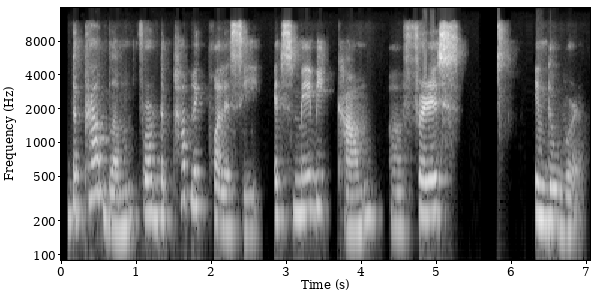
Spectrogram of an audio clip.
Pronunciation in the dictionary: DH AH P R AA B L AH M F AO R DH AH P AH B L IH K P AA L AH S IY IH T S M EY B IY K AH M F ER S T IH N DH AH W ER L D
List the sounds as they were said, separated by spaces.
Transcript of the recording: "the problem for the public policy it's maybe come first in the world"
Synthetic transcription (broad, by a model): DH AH P R AA B L AH M F AO R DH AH P AH B L IH K P AA L AH S IY IH T S M EY B IY K AH M F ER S IH N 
